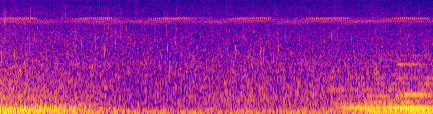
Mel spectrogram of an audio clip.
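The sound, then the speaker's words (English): Steady rippling, splashing water fills the scene as a boat drifts downstream at night, while a low boat motor hums underneath, fading slightly midway and then swelling louder again toward the end. “Suddenly, the low sound of the motor joined the ripple of water, and the living world disappeared into the night.”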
